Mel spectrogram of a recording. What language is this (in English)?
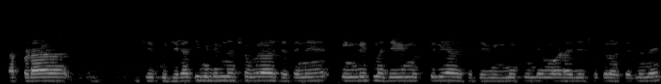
Gujarati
